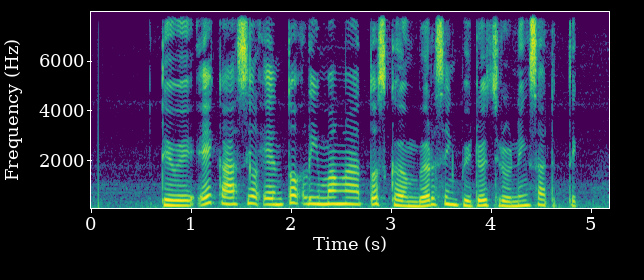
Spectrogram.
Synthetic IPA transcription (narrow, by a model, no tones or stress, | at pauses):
ɖ̥e̤weʔekasɪlʔent̪ʊʔlimaŋat̪ʊsɡ̥ä̤mbarsɪŋb̥e̤ɖ̥ɔ̤d̥ʒ̥ɾonɪŋsad̥ə̤t̪ɪk̚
